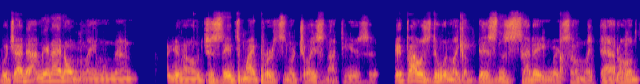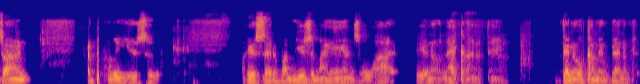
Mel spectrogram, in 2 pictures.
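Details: Tracheoesophageal voice in an adult man about two years after total laryngectomy for head and neck cancer, speaking via tracheoesophageal puncture by finger-occluding his stoma/HME.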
